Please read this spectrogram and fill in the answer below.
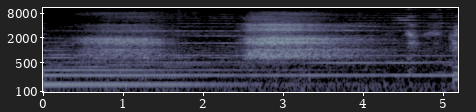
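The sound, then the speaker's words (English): A voice imitates slow breathing in a bedtime story: two long, airy breaths, the second one louder, over a steady low hum. “every night they would see how slow they could breathe. See who could be slower.”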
